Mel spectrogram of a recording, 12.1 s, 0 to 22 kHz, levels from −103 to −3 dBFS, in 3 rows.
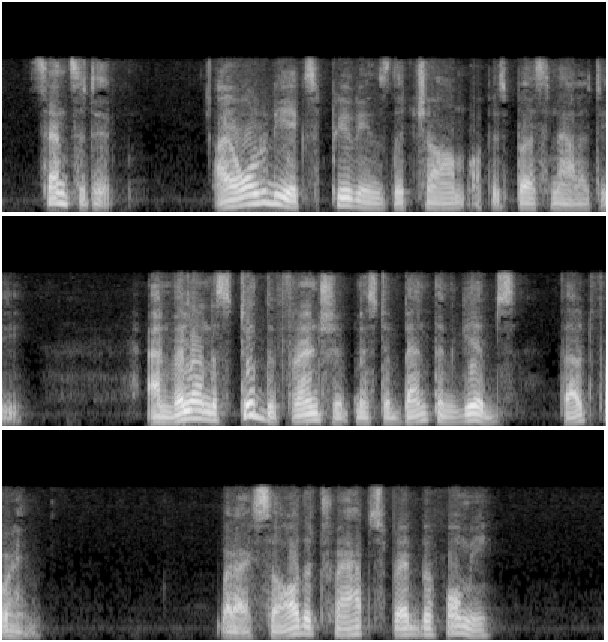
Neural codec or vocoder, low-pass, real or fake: none; 7.2 kHz; real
